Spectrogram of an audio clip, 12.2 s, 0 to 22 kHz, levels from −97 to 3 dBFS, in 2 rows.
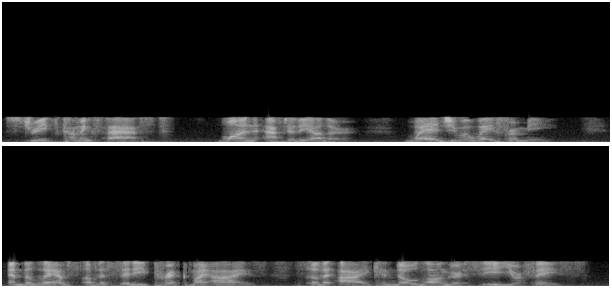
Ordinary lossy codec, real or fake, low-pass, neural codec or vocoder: AAC, 16 kbps; real; 7.2 kHz; none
